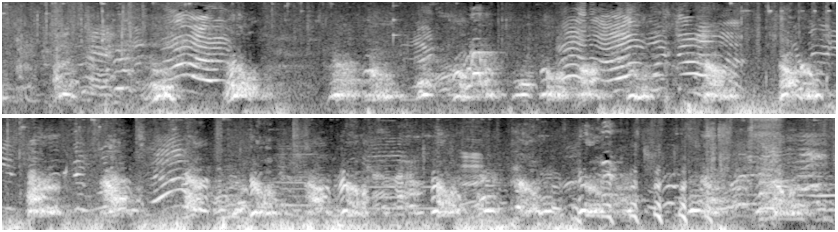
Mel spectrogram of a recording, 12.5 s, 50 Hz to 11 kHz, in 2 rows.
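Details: Pack of 24 Basset Hounds on a five-mile walk along Burnham and Berrow beach, Somerset, England, 2 February 2014: dense overlapping chorus of wavering, harmonic bays and yelps from many dogs at once, with people talking and laughing nearby.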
